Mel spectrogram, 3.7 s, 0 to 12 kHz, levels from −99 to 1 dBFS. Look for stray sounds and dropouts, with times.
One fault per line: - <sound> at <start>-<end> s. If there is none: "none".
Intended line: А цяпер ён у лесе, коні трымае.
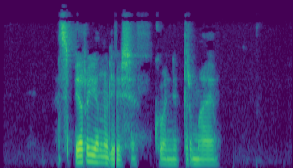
- dropout at 1.4-1.5 s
